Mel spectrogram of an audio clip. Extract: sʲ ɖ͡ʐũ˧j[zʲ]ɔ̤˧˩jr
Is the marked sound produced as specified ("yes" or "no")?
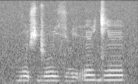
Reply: yes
